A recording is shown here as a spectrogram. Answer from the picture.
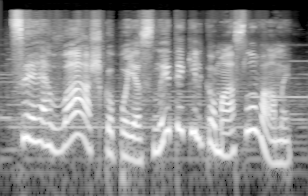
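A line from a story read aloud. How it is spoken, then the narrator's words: Laughing reply. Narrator (Ukrainian): засміявшись, відповів мавп'ячий король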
